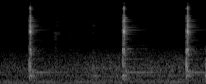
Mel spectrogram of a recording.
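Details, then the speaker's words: 2011 Toyota Yaris drum brake, star wheel adjuster turned while tightening the shoes toward the drum: three crisp, sharp clicks about a second apart as the wheel's teeth ratchet against the keeper plate; normal adjuster ratchet clicking. "those gears on that star wheel clicking against that I guess it's like a keeper piece back here"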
